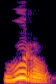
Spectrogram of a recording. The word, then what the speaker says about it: goeroe: Oleh karena itu, dalam ejaan ini dikenal dengan penggunaan huruf OE untuk bunyi U, lalu huruf TJ untuk bunyi C, dan huruf DJ untuk bunyi J. Maka kalau ada kata goeroe, dibacanya guru gitu.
